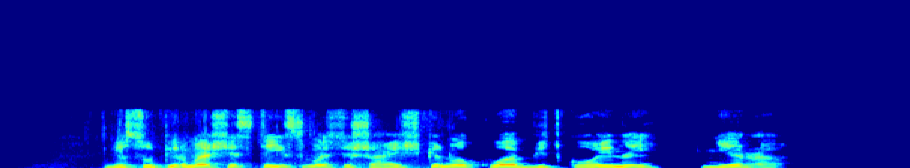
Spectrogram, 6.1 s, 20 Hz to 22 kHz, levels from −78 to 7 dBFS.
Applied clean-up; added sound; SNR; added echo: neural separator model SepFormer DNS4.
